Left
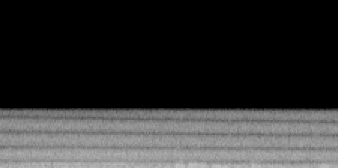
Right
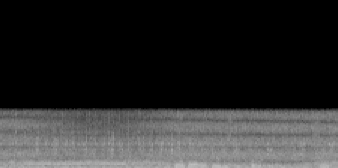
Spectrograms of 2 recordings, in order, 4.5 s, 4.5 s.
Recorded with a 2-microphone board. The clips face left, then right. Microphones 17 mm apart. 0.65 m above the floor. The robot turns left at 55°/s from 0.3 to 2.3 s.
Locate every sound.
0.0 s a drone: 30° left (ahead or behind); by 4.5 s 25° left (ahead or behind)
2.2 s a man speaking: 10° left (ahead or behind); by 4.4 s 5° left (ahead or behind)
